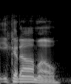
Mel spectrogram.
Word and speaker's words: Economou: It's Economou. Am I saying it right?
